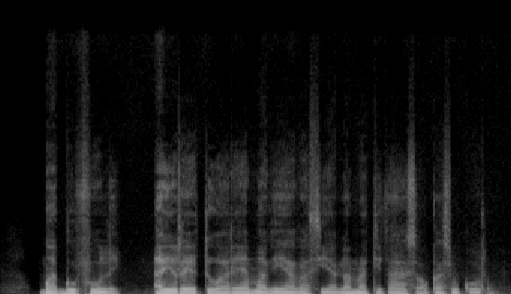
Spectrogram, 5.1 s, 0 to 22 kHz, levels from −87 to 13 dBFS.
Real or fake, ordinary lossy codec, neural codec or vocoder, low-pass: fake; none; codec, 44.1 kHz, 2.6 kbps, DAC; 19.8 kHz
